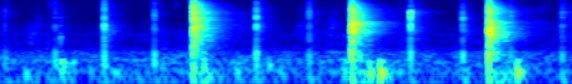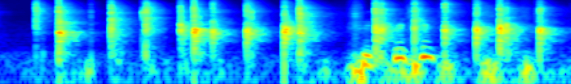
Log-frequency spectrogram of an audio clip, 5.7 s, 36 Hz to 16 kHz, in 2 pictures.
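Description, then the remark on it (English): Uneven, scattered hand clapping that starts sparse and builds into faster, overlapping claps from a few people, with sharp bright slaps and some murmuring voices underneath. “I think right around season 5, we'll have learned to clap.”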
